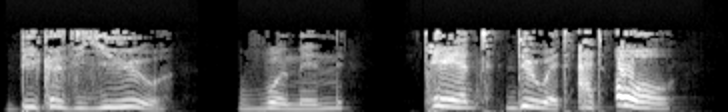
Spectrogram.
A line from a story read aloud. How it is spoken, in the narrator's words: my opponent said through his teeth angrily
